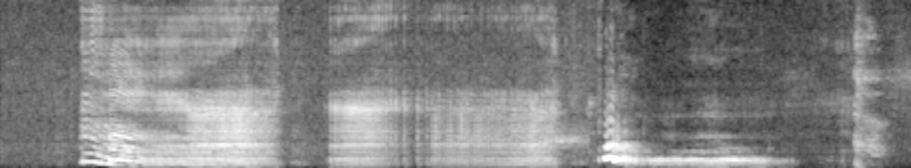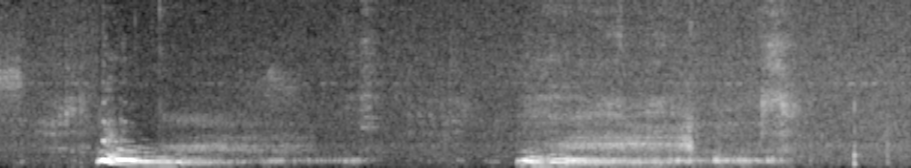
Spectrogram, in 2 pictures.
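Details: Female Saint Bernard lying on a couch, crying for attention to be petted: loud, baby-like wails that start high and slide down into moaning, wavering tones, repeated in four bursts separated by brief silences.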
